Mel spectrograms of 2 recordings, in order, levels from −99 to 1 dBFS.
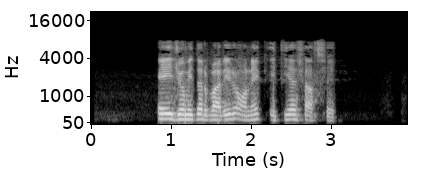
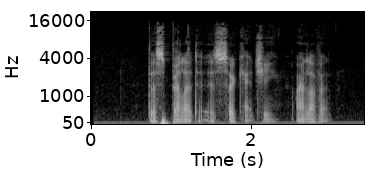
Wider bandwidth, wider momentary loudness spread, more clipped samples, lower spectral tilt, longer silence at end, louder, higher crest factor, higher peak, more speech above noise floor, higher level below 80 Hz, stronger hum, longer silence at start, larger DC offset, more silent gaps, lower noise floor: second, 8 kHz vs 15.5 kHz; second, 11 LU vs 14 LU; neither; first, -5 dB/octave vs -3.5 dB/octave; first, 0.95 s vs 0.45 s; first, -17 LUFS vs -30 LUFS; about the same, 18 dB vs 22 dB; first, -2 dBFS vs -10 dBFS; first, 65 dB vs 29 dB; second, -54 dBFS vs -40 dBFS; neither; first, 0.85 s vs 0.7 s; neither; neither; first, -82 dBFS vs -59 dBFS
